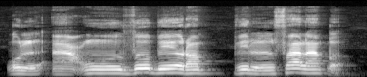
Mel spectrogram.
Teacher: ada huruf ba di tasydid, maka bacanya harus double atau ditekan dulu. Qul a'udzu birabbil falaq.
